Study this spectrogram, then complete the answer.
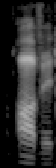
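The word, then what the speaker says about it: Ovid: but ID wrote it Avid is how to say it I say it the wrong way uh I've said it the wrong way my whole life but um y i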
